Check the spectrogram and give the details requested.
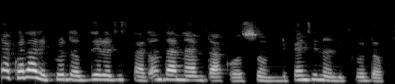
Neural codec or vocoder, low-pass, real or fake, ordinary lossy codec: none; none; real; none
